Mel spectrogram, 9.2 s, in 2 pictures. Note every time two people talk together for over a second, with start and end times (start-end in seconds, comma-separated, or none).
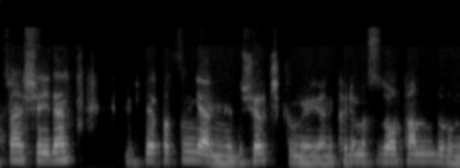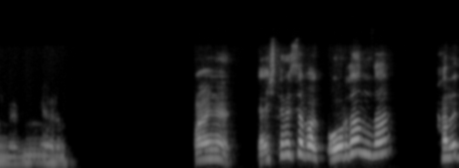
none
